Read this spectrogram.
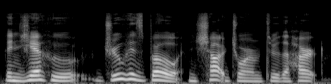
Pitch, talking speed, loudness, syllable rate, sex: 175 Hz, 200 wpm, -18 LUFS, 4.3 syllables/s, female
